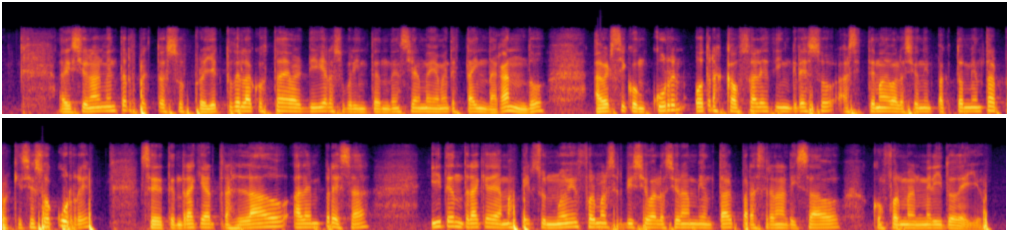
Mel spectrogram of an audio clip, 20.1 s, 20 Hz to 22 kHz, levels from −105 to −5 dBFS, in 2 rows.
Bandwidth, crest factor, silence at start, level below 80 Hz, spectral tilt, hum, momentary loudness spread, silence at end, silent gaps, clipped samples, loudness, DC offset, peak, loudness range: 8.8 kHz; 18 dB; 0.2 s; -30 dBFS; -6.5 dB/octave; none; 6 LU; 0.15 s; none; under 0.1%; -19 LUFS; under 0.1%; 0 dBFS; 2 LU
